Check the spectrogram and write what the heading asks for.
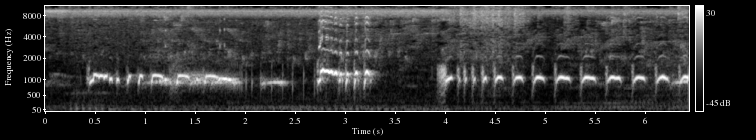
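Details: Local zebra dove female calling a male: a rolling, trilled coo phrase, then a louder burst, then evenly spaced short coo notes repeating about twice a second over faint hum.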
